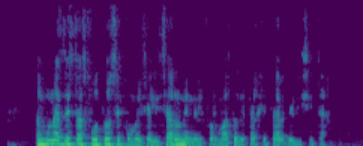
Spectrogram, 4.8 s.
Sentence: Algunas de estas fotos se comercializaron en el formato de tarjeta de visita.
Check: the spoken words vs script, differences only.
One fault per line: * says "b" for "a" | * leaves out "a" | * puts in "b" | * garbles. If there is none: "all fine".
all fine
